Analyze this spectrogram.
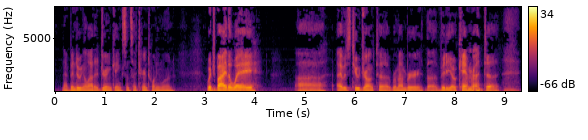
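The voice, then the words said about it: Strained, fading voice. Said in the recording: “I'm losing my voice. ... I'm getting over being sick.”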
